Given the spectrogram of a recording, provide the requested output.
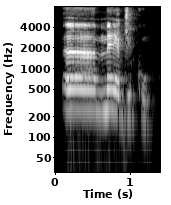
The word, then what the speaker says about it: médico: Veja que eu estou intensificando a sílaba co. Eu não falo assim. Então, qual é a sílaba tônica, qual é a sílaba mais forte da palavra médico? É o me.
